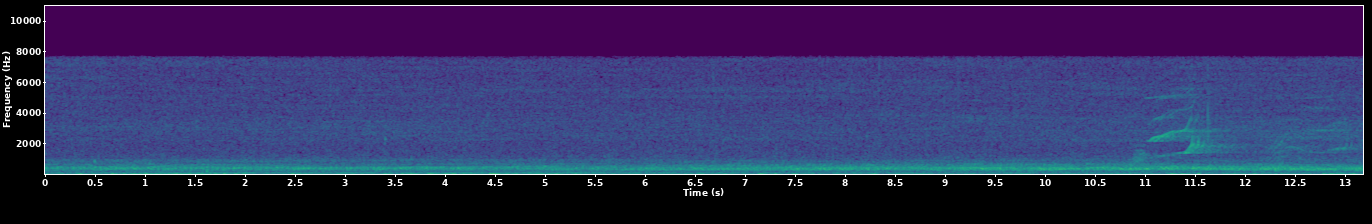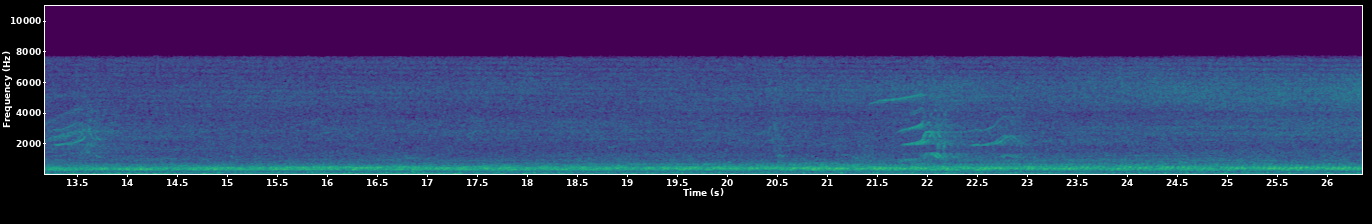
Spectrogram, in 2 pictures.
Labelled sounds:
10.8	11.9	killer whale, 0.85 to 5.5 kHz
12.2	13.8	killer whale, 1.1 to 4.9 kHz
21.4	23.0	killer whale, 0.95 to 5.2 kHz

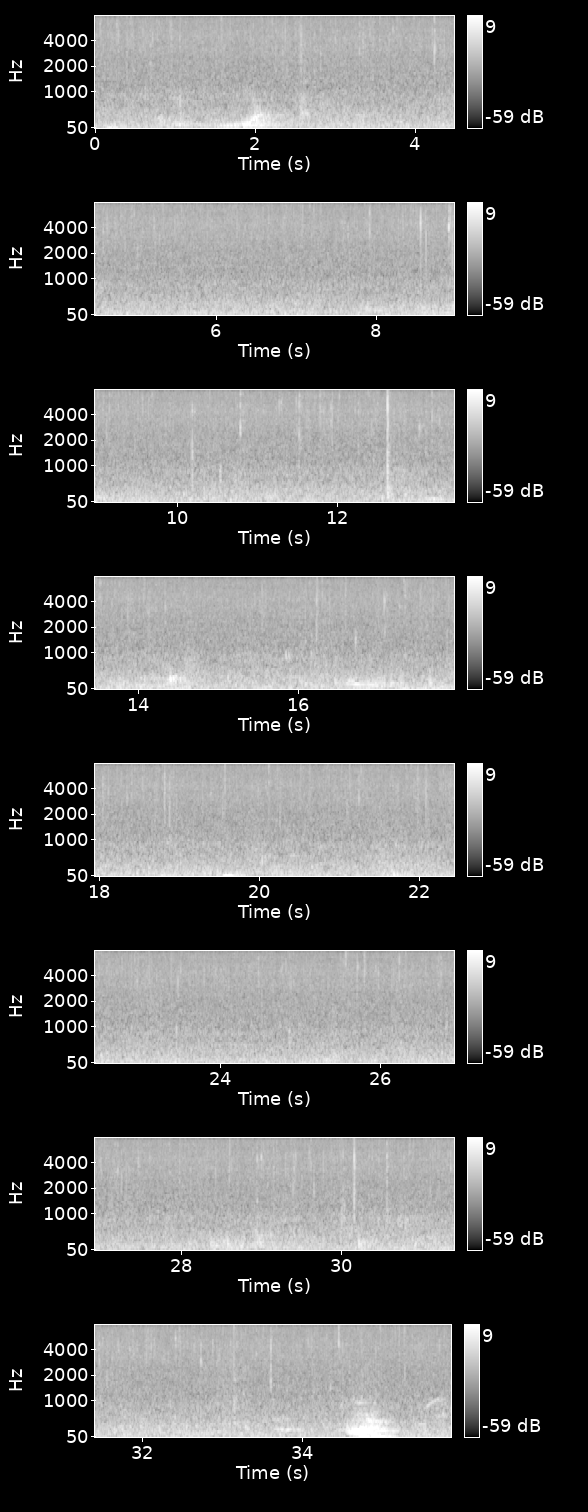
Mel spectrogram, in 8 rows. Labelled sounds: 35.5	35.8	humpback whale, 0.78 to 1.1 kHz

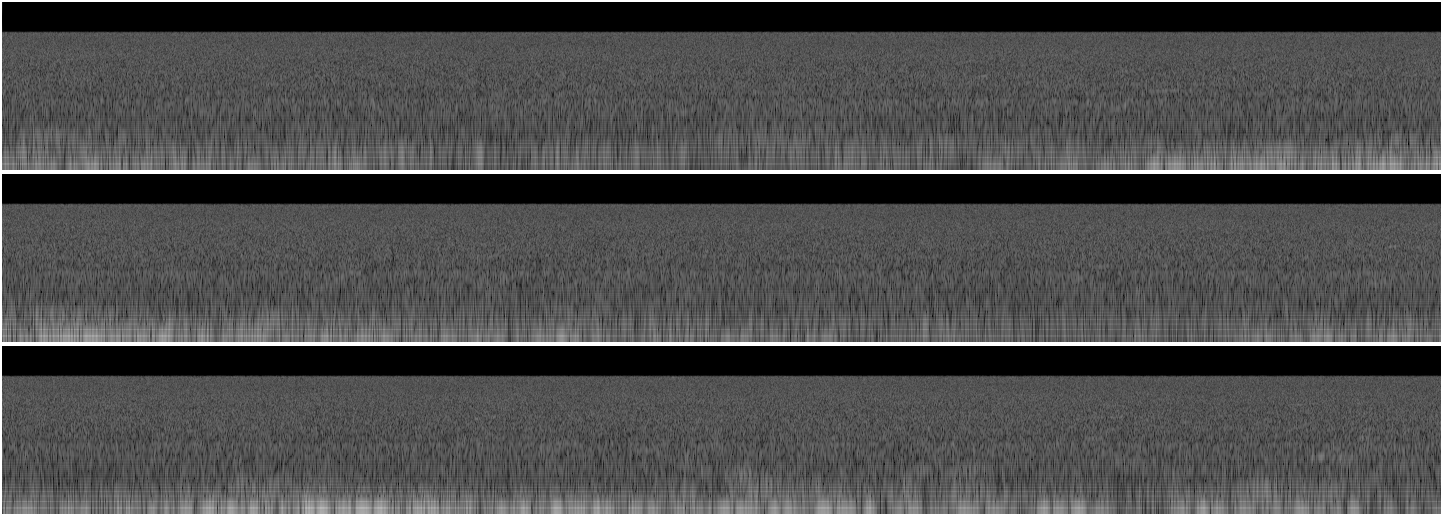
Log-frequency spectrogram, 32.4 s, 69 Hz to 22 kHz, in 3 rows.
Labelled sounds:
8.6	8.8	humpback whale, 1.0 to 1.1 kHz

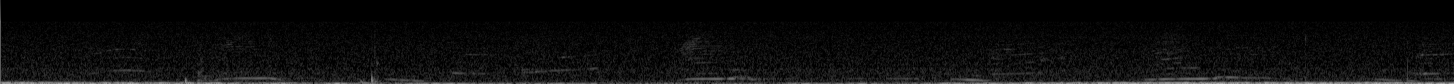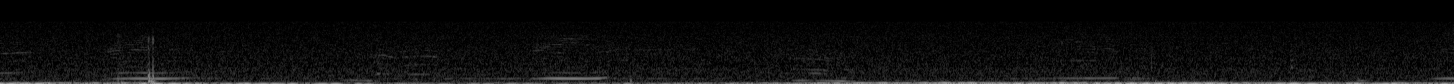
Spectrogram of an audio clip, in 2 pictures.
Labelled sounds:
4.6	5.0	humpback whale, 1.4 to 1.7 kHz
10.1	10.4	humpback whale, 1.4 to 1.6 kHz
14.1	14.9	humpback whale, 1.3 to 1.8 kHz
18.7	18.9	humpback whale, 1.3 to 1.4 kHz
20.1	20.4	humpback whale, 3.2 to 3.3 kHz

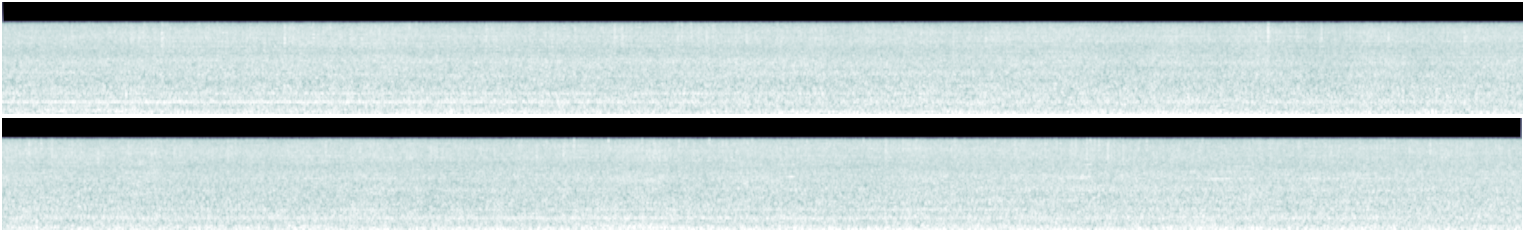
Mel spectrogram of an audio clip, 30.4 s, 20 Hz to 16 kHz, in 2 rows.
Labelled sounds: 22.6	23.3	killer whale, 1.8 to 4.7 kHz
25.3	26.2	killer whale, 1.7 to 3.7 kHz
27.1	27.8	killer whale, 1.7 to 3.3 kHz

